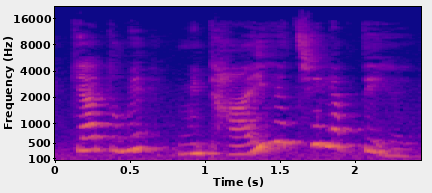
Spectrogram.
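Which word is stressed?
मिठाई. The word मिठाई is said with extra stress. "तो मिठाई पर हमने बल दिया"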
